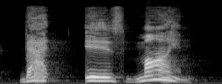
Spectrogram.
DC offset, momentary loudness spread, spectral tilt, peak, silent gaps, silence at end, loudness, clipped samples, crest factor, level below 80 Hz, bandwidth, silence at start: under 0.1%; 10 LU; -4.5 dB/octave; 0 dBFS; none; 0.35 s; -14 LUFS; under 0.1%; 16 dB; -56 dBFS; 16.5 kHz; 0.2 s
